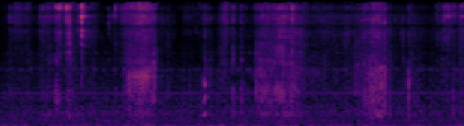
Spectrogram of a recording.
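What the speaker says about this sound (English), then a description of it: "Then on the back, it has a zipper." A zipper on the back of a bag pulled in several short raspy strokes, close and quiet, with brief pauses between pulls and no talking.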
